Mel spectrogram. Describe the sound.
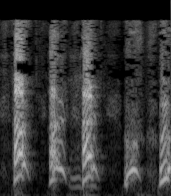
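A person barks like a dog five times in quick succession, loud, with short regular gaps between each sharp bark and no talking.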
